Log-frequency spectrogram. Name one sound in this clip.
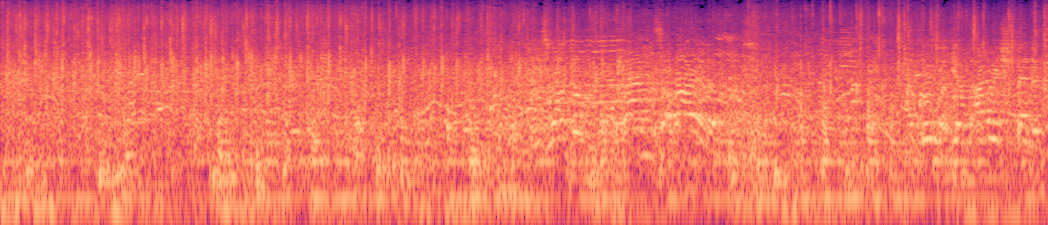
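A hand drum beats in a steady rhythm nearby.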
